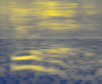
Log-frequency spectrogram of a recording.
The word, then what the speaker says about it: Duhigg: Charles Duhigg.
